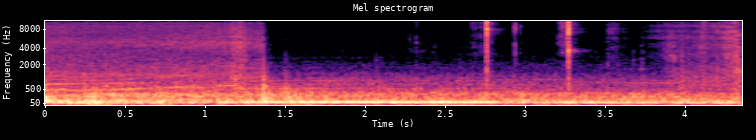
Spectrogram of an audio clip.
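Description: Low, steady rumble of a car interior while riding, with a few sharp clicks in the second half.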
